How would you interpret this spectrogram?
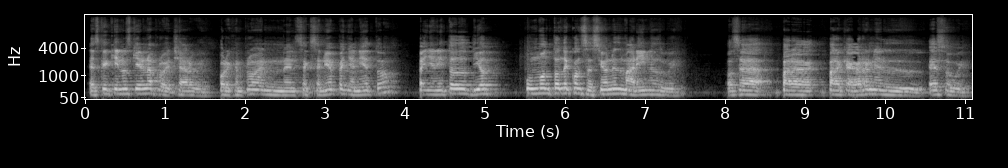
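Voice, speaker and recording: A man's voice: mid-range voice, moderate pace, bright, forceful tone, roomy sound, a little hiss or hum. A young man from northern Mexico with a northern Mexican accent, co-hosting a casual podcast chat and explaining at length in heavy slang. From Tijuana, Mexico. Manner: slangy, explains at length, drops "güey" constantly. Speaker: podcast co-host.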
